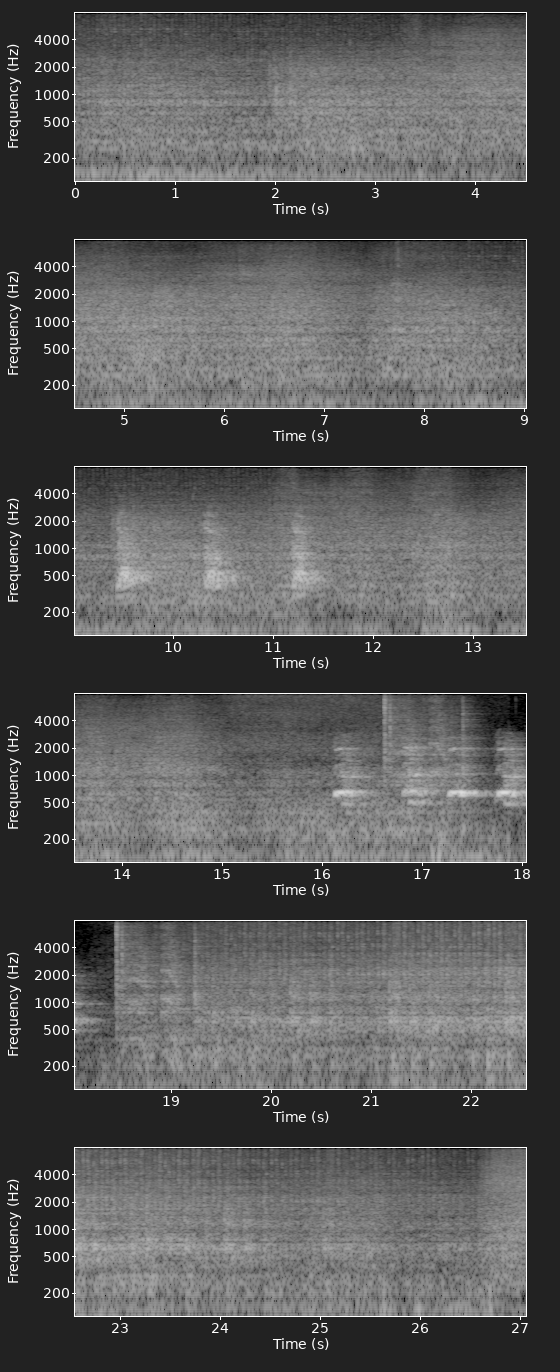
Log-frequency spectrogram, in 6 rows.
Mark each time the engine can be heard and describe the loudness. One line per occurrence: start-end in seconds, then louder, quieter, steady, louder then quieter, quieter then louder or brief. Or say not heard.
0.0-27.0 louder.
